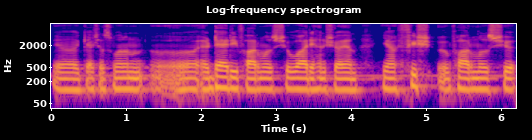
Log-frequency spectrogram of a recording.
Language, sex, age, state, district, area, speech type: Kashmiri, male, 18-30, Jammu and Kashmir, Kulgam, rural, spontaneous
